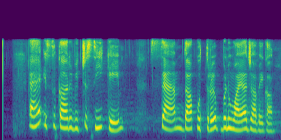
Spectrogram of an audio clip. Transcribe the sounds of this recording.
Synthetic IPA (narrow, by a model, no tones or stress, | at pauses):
ɛːʔɪskəɾʋɪt͡ʃsiːkeː | sɛːmd̪aːpʊt̪ːɾbəɽ̃ʊaːjaːd͡ʒaːʋeːɡaː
